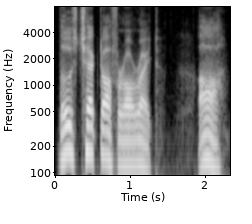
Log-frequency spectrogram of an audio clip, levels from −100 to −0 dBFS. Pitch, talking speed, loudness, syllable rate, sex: 130 Hz, 155 wpm, -17 LUFS, 6.8 syllables/s, male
